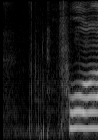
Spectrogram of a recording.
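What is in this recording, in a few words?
"po1", Mandarin Chinese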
